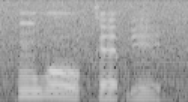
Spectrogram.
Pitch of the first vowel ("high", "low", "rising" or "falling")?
high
